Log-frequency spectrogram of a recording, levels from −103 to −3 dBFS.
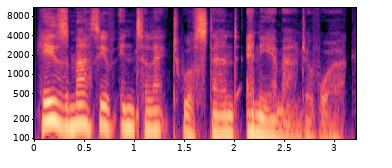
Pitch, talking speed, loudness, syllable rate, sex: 120 Hz, 165 wpm, -19 LUFS, 5.0 syllables/s, male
